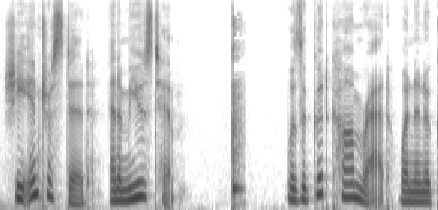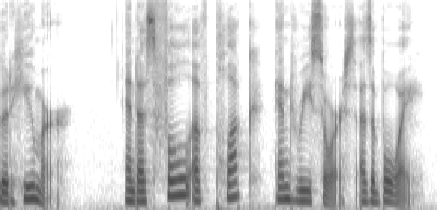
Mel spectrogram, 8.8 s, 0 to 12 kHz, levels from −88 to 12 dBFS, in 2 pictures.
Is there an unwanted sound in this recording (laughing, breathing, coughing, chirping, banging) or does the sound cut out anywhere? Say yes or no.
yes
